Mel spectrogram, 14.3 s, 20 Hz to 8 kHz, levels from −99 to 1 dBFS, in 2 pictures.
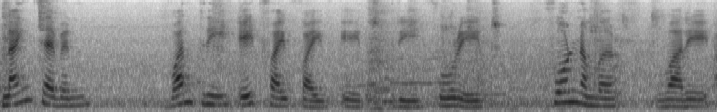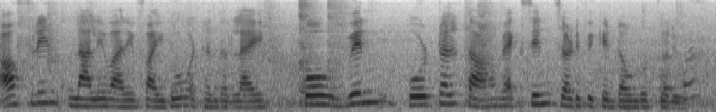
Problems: constant background noise, background conversations at intervals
